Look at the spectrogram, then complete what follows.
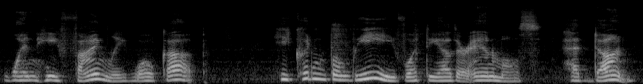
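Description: A woman's voice: fairly low pitch, takes it slowly, husky. A woman narrating a children's storybook aloud, in the manner of a teacher reading to pupils.

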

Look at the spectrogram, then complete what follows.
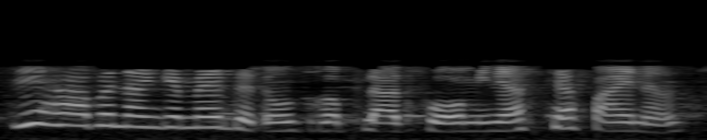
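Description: A woman with a foreign accent, not a native speaker, giving a phone sales pitch as a call centre agent in halting, broken phrasing. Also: animated. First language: not German. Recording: muffled tinny phone line.

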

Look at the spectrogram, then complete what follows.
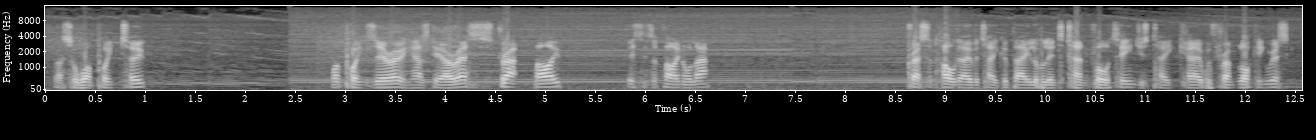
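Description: A man working as a race engineer, giving calm, measured, clipped instructions over team radio. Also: mid-range voice, soft background music. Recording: noisy radio link with car hum. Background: car engine hum.

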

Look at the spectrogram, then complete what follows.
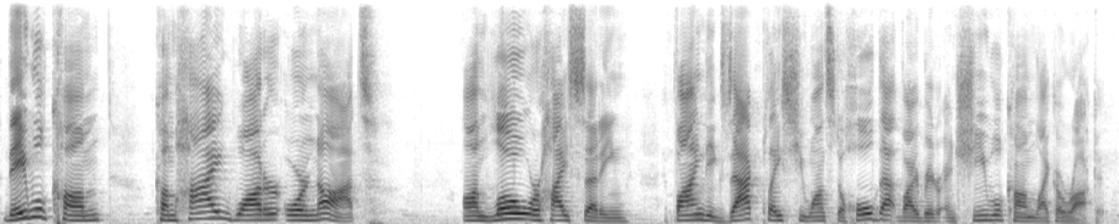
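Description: A man's voice: on the high side, a little slow, smooth. A middle-aged man giving a frank, informal live lecture in a jokey, conversational way, speaking into a handheld microphone. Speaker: conference speaker on sexual health. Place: indoor conference room with seated audience.

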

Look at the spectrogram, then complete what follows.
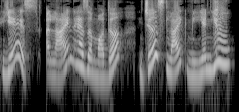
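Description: Female storybook narrator for small children; very slow delivery, lively intonation. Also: fairly high pitch. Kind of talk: children's picture book read-aloud.

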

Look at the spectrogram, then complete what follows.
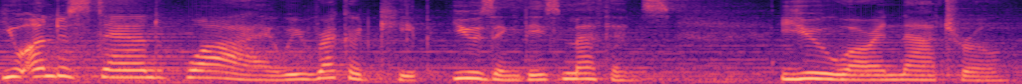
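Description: A woman's voice: fairly low pitch, normal speed, darkish tone, lightly acted. An actress playing a kindly, scholarly lady mentor in a fantasy audio drama, speaking formally and graciously. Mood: approving, measured. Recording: long hall reverb, music behind.

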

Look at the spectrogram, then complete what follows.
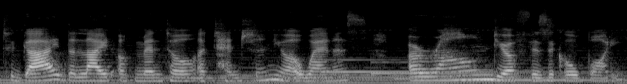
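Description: Female meditation guide, deep-pitched and very slow, soothing delivery with spacious pauses. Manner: soothing, unhurried, with long pauses. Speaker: yoga nidra guide.

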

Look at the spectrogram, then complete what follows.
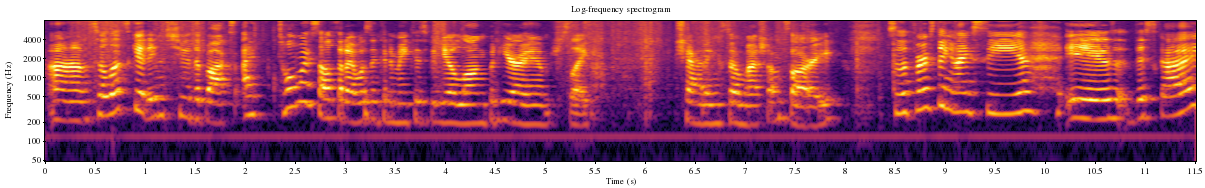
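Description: A woman's voice: fairly high pitch, pushed and bright, far from the mic. A young woman chatting casually and rambling through a beauty unboxing vlog, her voice a little off from getting over being sick. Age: young adult. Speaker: beauty vlogger. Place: indoors, small home filming set.

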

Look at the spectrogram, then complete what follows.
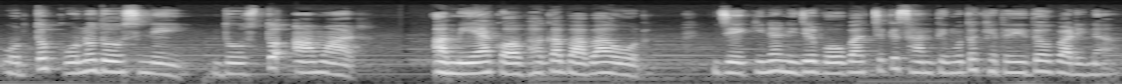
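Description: A humble cartoon husband and father, voiced by a woman, speaks at a middling female pitch. He is earnest, loving and self-blaming, with faint music underneath. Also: flat delivery, a little fast, mellow, natural voice. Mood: sorrowful. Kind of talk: Bengali cartoon voice acting.

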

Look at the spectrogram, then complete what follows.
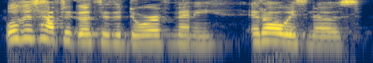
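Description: A woman's voice: mid-range voice, lively intonation, fast talker, darkish tone, natural voice. A woman voicing a melodramatic, self-pitying talking pigeon with a pompous, theatrical manner. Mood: haughty. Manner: theatrical, sighing, haughty complaints.

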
